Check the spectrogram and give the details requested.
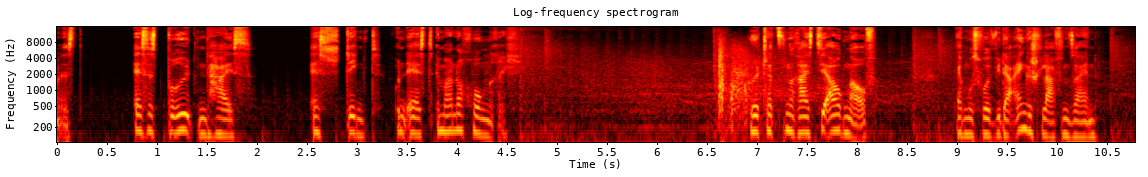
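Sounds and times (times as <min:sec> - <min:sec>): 
speech: 0:00.0 - 0:04.8, 0:06.9 - 0:08.3, 0:09.0 - 0:10.6
single sharp gunshot: 0:06.5 - 0:07.7.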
